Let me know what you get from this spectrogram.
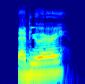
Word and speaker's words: February: Did you put the R in there? – February? – Yeah, most people... – Yeah, I don't pronounce the first word. No one pronounces that R.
